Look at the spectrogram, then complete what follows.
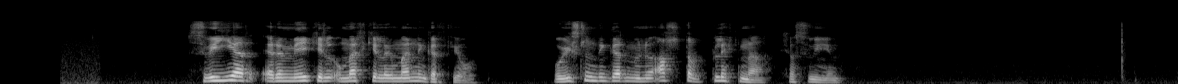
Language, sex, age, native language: Icelandic, male, 30-39, Icelandic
